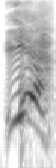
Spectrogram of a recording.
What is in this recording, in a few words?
attack, monster; bkboss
